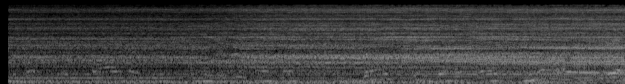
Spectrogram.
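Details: Steady electrical hum and hiss in a Kahala resort hotel room, with a faint buzz slowly growing louder; attributed to reduced power levels supplied to the hotel for an unknown reason.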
